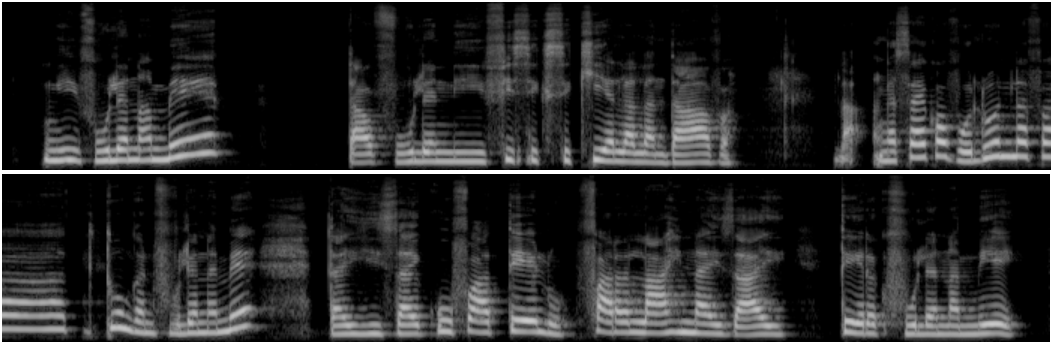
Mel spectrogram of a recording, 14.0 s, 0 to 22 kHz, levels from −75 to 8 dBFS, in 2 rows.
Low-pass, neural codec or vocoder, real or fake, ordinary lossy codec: none; none; real; none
